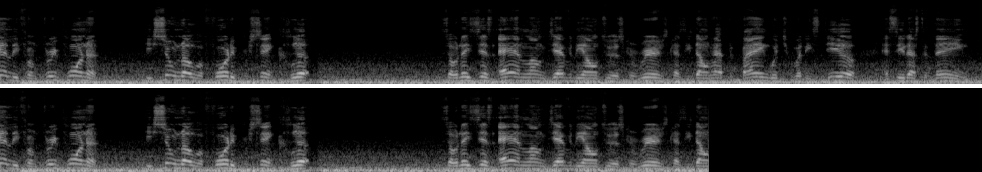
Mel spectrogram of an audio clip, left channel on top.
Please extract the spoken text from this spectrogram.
from three-pointer. He's shooting over 40% clip. So they just adding longevity onto his career because he don't have to bang with you, but he still, and see, that's the thing.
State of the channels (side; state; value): right; drops out; at 7.1 s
